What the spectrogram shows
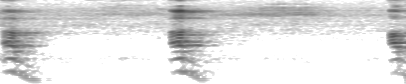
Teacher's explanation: مثال کے طور پہ ہم پڑھتے ہیں اب، اب اب آپ دیکھیے کہ میرے ہونٹ کے جو باہر خشکی والے حصے ہیں وہ آپس میں مل رہے ہیں، تو اس سے معلوم ہوا کہ حرف با کا جو مخرج ہے وہ آپ کے ہونٹوں کا خشکی والا حصہ ہے۔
